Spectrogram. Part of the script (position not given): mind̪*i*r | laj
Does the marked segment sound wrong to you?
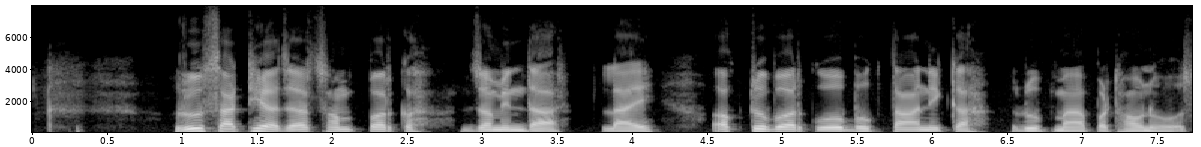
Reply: yes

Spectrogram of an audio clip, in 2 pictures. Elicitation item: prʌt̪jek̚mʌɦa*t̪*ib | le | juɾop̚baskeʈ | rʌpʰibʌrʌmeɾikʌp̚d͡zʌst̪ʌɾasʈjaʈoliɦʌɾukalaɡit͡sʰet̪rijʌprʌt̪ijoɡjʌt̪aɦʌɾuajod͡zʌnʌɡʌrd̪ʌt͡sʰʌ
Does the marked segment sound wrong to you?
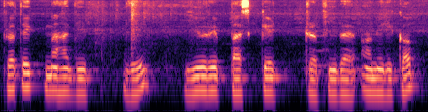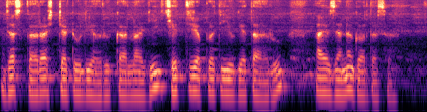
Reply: yes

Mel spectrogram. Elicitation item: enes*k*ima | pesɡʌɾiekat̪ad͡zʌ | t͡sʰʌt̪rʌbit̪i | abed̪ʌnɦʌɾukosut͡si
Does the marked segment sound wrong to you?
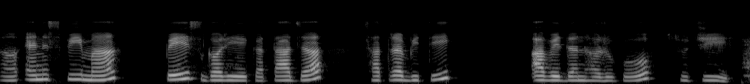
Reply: yes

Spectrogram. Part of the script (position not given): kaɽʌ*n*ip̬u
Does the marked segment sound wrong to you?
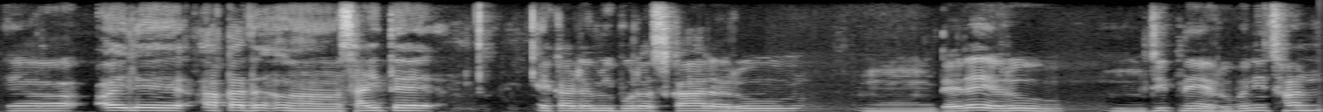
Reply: yes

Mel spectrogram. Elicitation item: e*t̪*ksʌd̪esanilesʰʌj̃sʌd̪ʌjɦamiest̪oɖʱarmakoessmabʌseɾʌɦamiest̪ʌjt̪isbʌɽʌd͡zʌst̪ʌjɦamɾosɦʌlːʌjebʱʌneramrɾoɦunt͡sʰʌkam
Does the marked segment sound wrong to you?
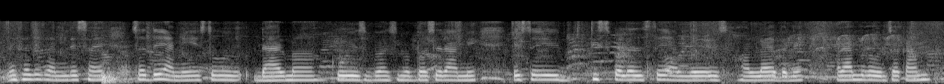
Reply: yes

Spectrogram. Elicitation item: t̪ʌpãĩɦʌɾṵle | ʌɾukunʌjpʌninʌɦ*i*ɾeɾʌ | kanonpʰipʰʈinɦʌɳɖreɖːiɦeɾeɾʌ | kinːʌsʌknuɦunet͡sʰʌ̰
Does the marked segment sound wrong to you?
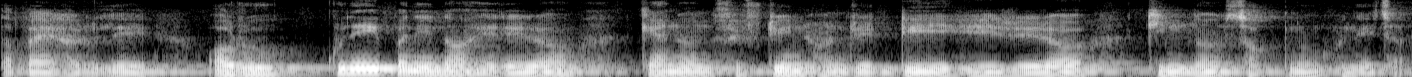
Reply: yes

